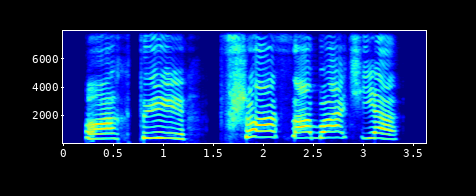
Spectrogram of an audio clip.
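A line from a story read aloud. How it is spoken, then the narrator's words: Roaring. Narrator (Russian): взревел Полын Бурьянов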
